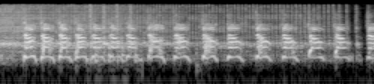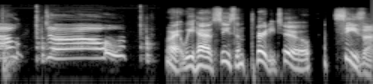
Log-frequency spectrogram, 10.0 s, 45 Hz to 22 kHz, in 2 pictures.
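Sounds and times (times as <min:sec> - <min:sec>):
spinning prize wheel ticking: 0:00.0 - 0:05.7
speech: 0:00.4 - 0:09.9.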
